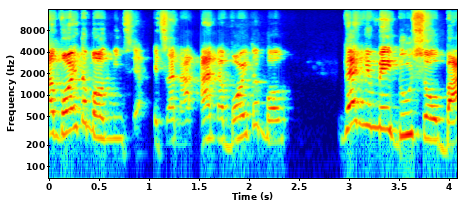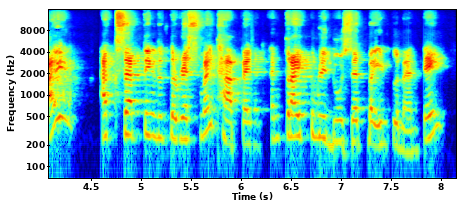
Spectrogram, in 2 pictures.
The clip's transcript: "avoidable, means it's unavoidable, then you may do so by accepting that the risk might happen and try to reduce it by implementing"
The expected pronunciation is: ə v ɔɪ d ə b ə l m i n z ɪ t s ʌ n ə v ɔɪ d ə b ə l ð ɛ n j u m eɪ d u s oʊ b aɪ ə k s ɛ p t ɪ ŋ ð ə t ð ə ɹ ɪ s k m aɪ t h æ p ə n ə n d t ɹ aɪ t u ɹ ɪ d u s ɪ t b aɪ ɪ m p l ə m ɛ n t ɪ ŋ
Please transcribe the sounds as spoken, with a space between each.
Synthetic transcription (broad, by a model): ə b ɔɪ d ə b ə l m i n s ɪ t s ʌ n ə b ɔɪ d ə b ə l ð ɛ n j u m eɪ d u s oʊ b aɪ ə k s ɛ p t ɪ ŋ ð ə t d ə ɹ ɪ s k m aɪ t h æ p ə n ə n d t ɹ aɪ t u ɹ ɪ d u s ɪ t b aɪ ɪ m p l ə m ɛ n t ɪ ŋ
